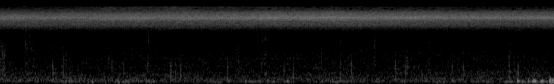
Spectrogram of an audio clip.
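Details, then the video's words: Cicadas near an Ocotillo tree on a summer evening after sunset: a constant sizzling high buzz, a little quieter, over soft footsteps and low rustling. "Sounds of Cicadas"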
